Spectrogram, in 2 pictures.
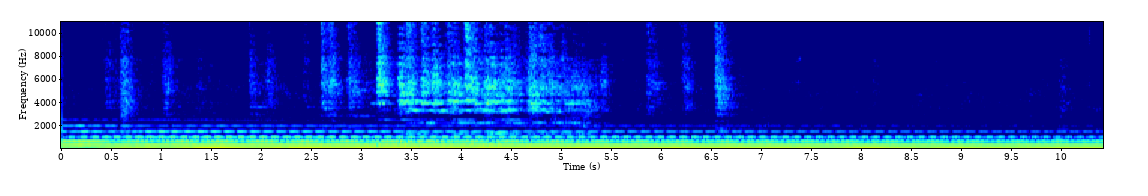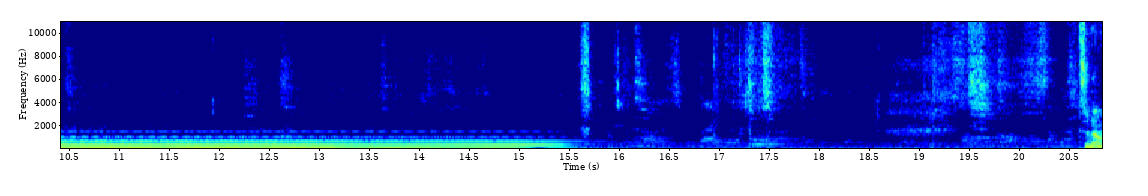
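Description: Singing bowl tuned to A sharp at 119 Hz, weighing 1.7 kg, struck once and ringing in a steady low hum with bright overtones, sustained for about fifteen seconds before fading as light handling noises follow.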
